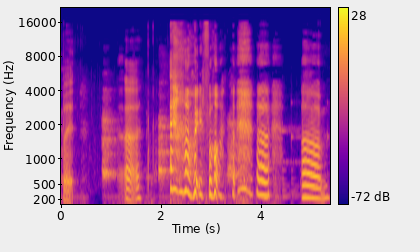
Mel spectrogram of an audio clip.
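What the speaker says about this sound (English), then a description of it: "you might be able to hear my dog in the background" A dog barks a few times in the background while a person talks over it, with brief laughter mixed in.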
